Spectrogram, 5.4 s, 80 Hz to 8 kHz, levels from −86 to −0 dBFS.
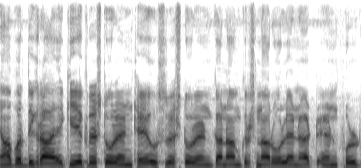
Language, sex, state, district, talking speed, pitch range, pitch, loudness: Hindi, male, Uttar Pradesh, Muzaffarnagar, 220 wpm, 130-135 Hz, 130 Hz, -17 LUFS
